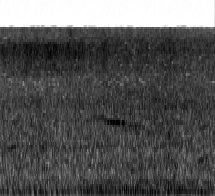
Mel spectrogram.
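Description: Traffic driving through floodwater: car and motorbike engines running over a steady wash of water pushed aside by the wheels.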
